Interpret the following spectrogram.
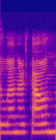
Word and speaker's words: Leonardtown: Did I pronounce the Leonardtown right?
